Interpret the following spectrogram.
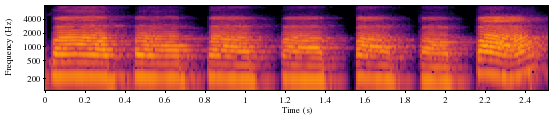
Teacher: estamos viendo a un bebote de 5 o 6 meses que está emitiendo una sílaba bilabial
